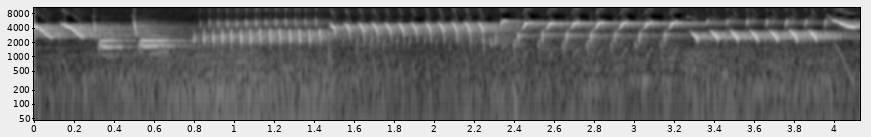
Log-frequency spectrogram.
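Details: Canary song, presented as stimulation to make a silent canary start singing: a rapid sequence of high trills and rolling tours that switch pitch every second or so, opening with whistled upward sweeps and ending with a bright rising note.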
